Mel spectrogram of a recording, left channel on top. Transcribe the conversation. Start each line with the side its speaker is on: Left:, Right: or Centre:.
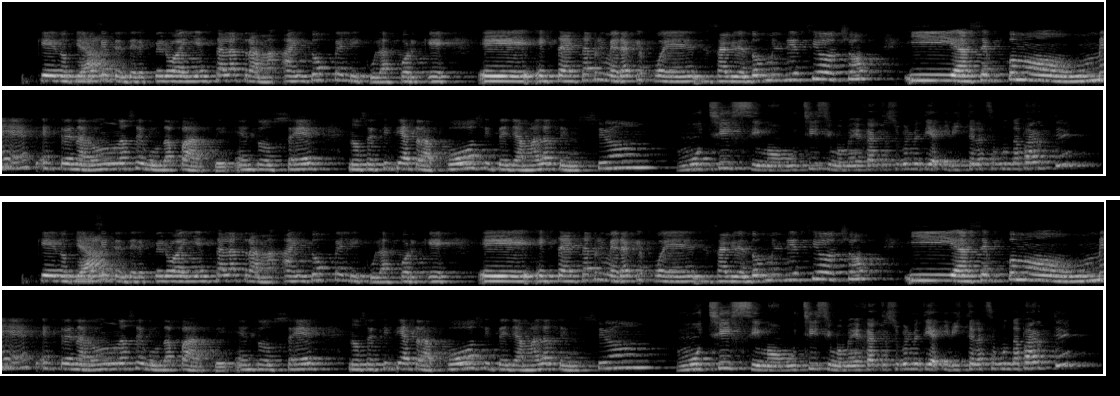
Left: que no
Right: <gasps> ¿Ya?
Left: quiero que te enteres, pero ahí está la trama. Hay dos películas, porque eh, está esta primera que fue, salió en 2018 y hace como un mes estrenaron una segunda parte. Entonces, no sé si te atrapó, si te llama la atención.
Right: Muchísimo, muchísimo. Me dejaste súper metida. ¿Y viste la segunda parte?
